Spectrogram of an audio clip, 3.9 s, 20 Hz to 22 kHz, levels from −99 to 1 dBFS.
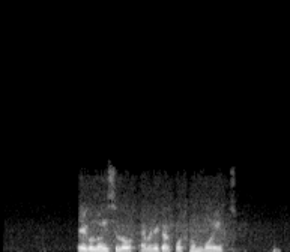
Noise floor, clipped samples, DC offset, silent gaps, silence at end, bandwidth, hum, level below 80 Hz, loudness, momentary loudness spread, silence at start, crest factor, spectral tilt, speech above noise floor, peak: -79 dBFS; under 0.1%; under 0.1%; none; 0.95 s; 6.8 kHz; none; -62 dBFS; -19 LUFS; 9 LU; 1.05 s; 18 dB; -10 dB/octave; 61 dB; -2 dBFS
